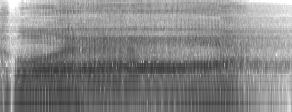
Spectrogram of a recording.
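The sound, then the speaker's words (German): A human voice imitates a red deer stag's rutting bellow: one long, deep, guttural roar with a rough, strained tone, held loudly for over two seconds before fading out. “Und damit beide hin und wieder von mir hören, werde ich jetzt röhren.”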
